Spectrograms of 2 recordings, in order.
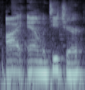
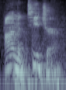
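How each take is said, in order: First: I am is said as two full words. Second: I am is joined into one contracted syllable. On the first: The speaker calls it wrong. "It's awkward" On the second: The speaker calls it right. "So I'm a teacher"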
